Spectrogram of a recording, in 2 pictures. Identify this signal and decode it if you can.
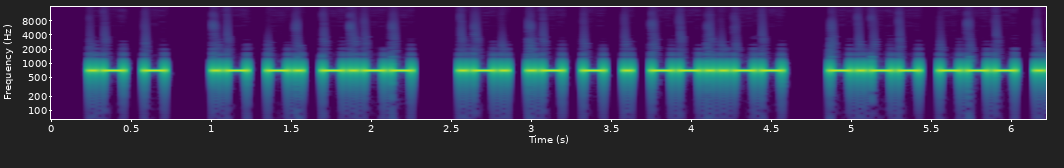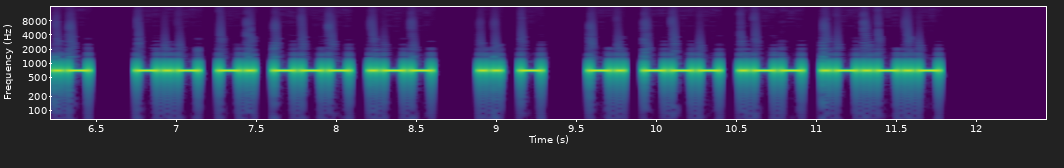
Morse code, heard as a keyed tone, about 28 wpm, 700 Hz. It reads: AT ANY RATE, YOU KNOW IT NOW.
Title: Sentences from Top 1000 Words - Review Part 4 - 28wpm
